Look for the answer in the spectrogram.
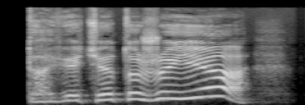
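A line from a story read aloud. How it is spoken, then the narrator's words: Indignant shout. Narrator (Russian): крикнул возмущенно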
